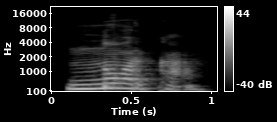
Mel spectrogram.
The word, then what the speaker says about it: норка: Дальше, норка, 17, норка, норка, ударение на букву О is stressed, норка.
